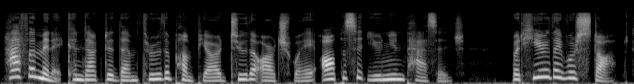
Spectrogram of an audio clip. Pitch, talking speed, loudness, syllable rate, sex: 220 Hz, 190 wpm, -19 LUFS, 6.0 syllables/s, female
